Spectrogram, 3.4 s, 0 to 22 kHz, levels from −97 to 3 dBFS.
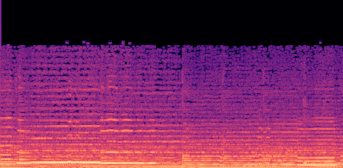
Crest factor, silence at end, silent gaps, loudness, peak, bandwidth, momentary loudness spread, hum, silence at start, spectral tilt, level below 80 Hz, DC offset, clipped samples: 10 dB; 0 s; none; -11 LUFS; 0 dBFS; 16 kHz; 6 LU; none; 0 s; -5 dB/octave; -20 dBFS; under 0.1%; under 0.1%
